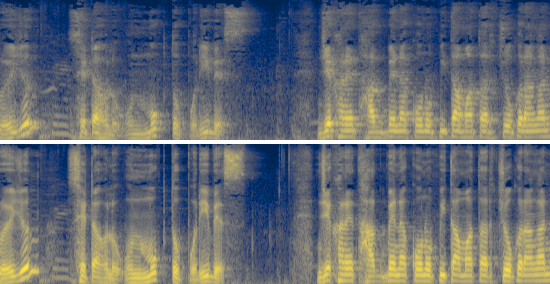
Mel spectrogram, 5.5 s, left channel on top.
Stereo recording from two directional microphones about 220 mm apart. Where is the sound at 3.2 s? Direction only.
45° right (ahead or behind).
